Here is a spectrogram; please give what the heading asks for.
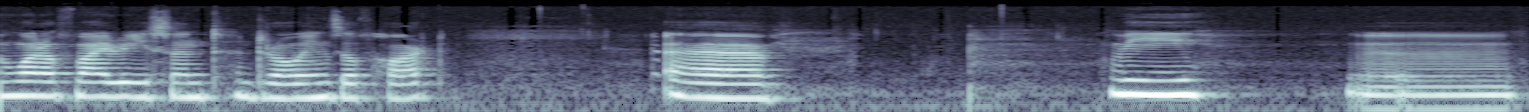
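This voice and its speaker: A woman's voice: mid-range voice, gravelly, darkish tone. A woman whose first language is Hungarian, talking casually and hesitantly with many fillers as she shows her journal. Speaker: vlogger showing her journal. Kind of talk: casual show-and-tell.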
